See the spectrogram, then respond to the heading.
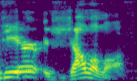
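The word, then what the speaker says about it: Bakhodir Jalolov: Hopefully, I don't butcher this name too, but Bahodir, is that how you say it? It's Jolalov? Bahadir Jalalov.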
